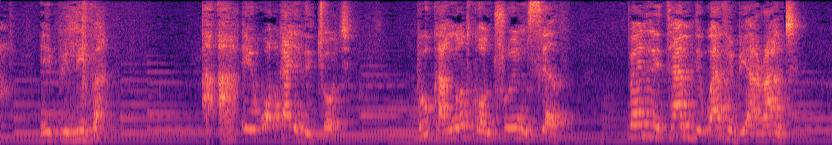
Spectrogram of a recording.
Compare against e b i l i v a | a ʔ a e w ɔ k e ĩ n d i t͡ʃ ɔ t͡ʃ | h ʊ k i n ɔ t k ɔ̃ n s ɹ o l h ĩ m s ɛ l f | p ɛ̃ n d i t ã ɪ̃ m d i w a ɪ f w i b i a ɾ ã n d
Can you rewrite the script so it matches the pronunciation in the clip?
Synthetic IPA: e b i l i v a | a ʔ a e w ɔ k a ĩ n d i t͡ʃ ɔ t͡ʃ | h u k a n ɔ t k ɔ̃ n t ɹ o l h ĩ m s ɛ l f | p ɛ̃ n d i t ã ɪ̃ m d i w a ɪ f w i b i a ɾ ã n d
